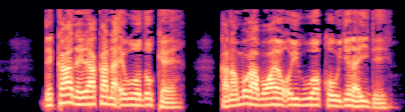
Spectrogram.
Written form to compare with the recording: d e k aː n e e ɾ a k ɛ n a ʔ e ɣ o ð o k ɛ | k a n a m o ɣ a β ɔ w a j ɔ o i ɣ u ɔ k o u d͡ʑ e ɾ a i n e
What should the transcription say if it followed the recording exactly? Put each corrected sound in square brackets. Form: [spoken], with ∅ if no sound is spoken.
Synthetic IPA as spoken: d e k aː n e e ɾ a k [a] n a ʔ e ɣ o ð o k ɛ | k a n a m o ɣ a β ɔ w a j ɔ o i ɣ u ɔ k o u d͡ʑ e ɾ a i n e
